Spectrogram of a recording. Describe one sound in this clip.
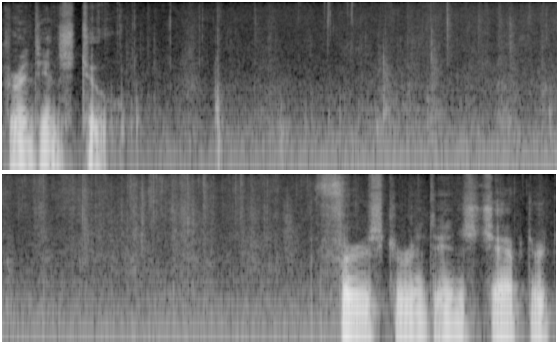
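An elderly man speaks calmly into a microphone, with long pauses.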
